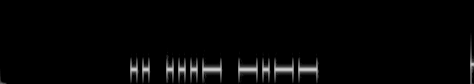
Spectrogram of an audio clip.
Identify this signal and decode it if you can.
Morse code, heard as a keyed tone, about 20 wpm, 700 Hz. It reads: IVY
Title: Difficult Words with Hints - 20wpm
